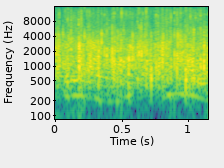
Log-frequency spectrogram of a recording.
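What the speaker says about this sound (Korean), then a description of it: "큰 박수 부탁드립니다" Dense, steady applause from the audience at a Korean film screening and talk event, filling the whole short stretch at an even loudness with no voices standing out.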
